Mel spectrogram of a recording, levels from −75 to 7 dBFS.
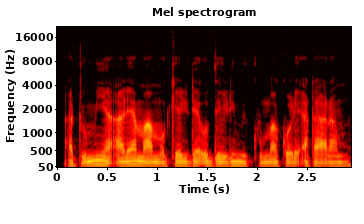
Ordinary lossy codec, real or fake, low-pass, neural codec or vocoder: none; real; 19.8 kHz; none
